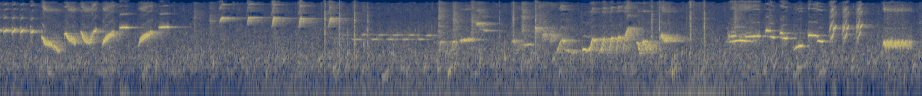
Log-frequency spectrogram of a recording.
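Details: Varied, rapid phrases from a young champion white-rumped shama on a training recording: swooping whistles, sharp clicks, chattering bursts and a final loud, low-pitched whistled note.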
